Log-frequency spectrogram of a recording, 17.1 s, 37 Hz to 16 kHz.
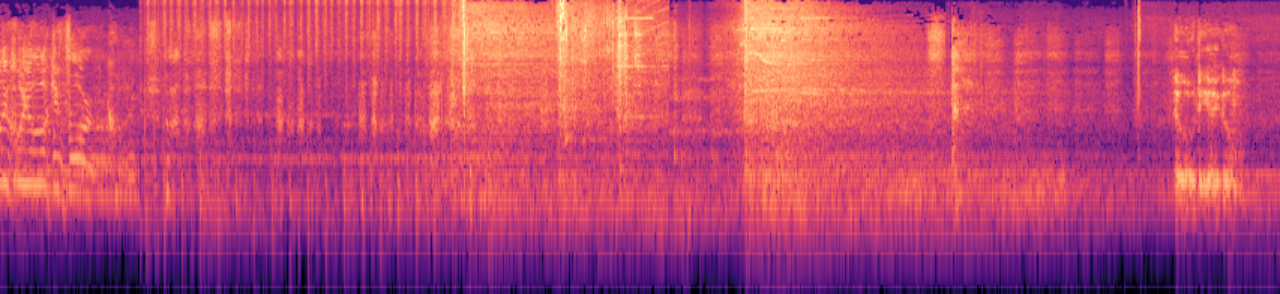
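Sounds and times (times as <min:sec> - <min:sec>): rustling and scraping: 0:01.9 - 0:08.9.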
